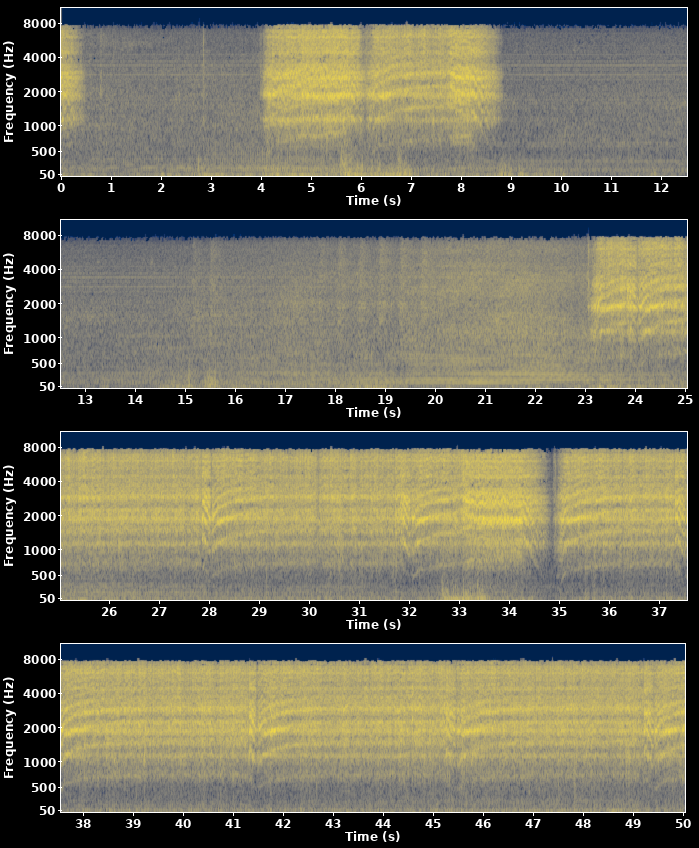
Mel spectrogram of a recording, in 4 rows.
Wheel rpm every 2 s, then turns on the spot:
40, 0, 140, 160, 40, 0, 0, 0, 0, 0, 0, 40, 170, 200, 180, 190, 180, 110, 180, 190, 190, 190, 190, 190, 180.
none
